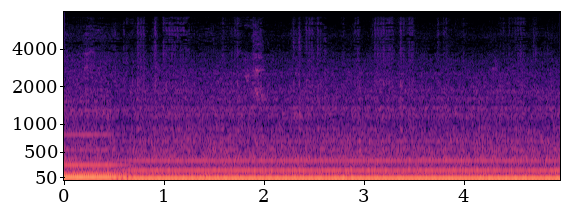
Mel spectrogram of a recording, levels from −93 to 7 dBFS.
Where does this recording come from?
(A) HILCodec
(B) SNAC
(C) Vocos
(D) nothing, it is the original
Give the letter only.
D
